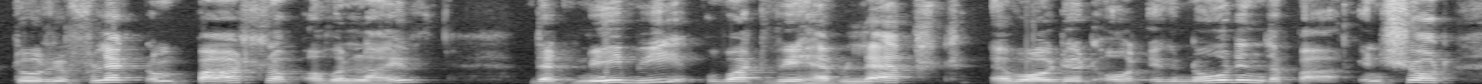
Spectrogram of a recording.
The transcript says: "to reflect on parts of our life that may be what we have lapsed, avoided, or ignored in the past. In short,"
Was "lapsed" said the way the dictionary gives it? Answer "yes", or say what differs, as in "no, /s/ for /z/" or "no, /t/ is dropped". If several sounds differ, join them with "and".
yes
